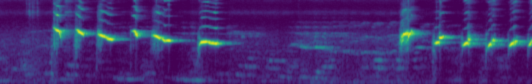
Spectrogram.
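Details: Lure song of a greater green leafbird, intended to trigger other leafbirds to sing: a string of six clear, downslurred whistles, a soft low-pitched whistle, then a fast burst of repeated whistled notes.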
